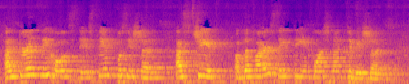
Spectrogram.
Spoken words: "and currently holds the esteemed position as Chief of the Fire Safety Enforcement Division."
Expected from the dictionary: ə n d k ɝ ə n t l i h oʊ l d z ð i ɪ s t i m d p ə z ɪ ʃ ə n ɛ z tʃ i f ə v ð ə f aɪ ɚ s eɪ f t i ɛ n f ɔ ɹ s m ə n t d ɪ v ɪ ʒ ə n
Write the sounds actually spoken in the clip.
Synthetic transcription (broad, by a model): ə n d k ɝ ə n t l i h oʊ l d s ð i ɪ s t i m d p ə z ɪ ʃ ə n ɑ s tʃ i f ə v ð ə f aɪ ɚ s eɪ f t i ɛ n f ɔ ɹ s m ə n t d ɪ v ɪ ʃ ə n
